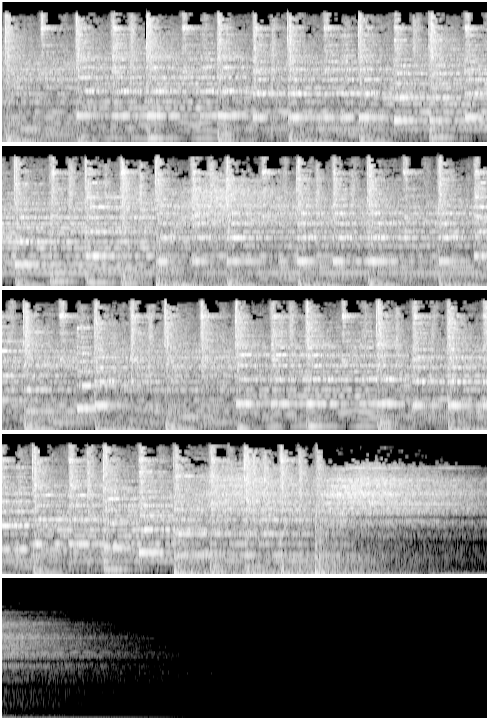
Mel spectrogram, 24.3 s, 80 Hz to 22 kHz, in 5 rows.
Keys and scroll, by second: 15.7 ctrl+0, 22.5 ctrl+End.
